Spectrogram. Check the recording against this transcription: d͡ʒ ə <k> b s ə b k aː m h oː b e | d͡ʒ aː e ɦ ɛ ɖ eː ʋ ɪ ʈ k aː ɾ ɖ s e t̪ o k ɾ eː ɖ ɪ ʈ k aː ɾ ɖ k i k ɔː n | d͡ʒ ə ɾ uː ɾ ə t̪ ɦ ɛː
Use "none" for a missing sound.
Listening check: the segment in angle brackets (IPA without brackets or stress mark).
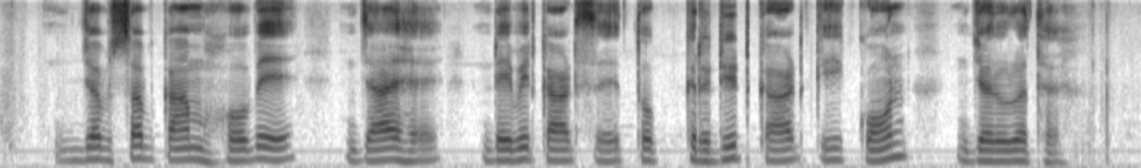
none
